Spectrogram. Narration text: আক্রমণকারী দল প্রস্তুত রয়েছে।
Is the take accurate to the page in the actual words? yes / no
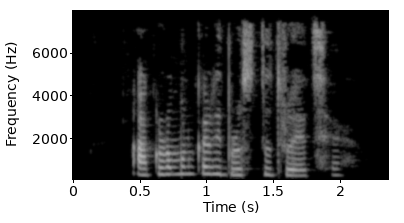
no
